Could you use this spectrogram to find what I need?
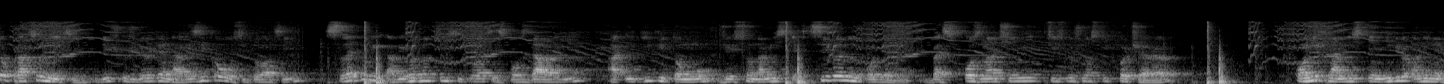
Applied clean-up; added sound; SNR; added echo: none; Squeak; 11 dB; reverberation time 0.6 s.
